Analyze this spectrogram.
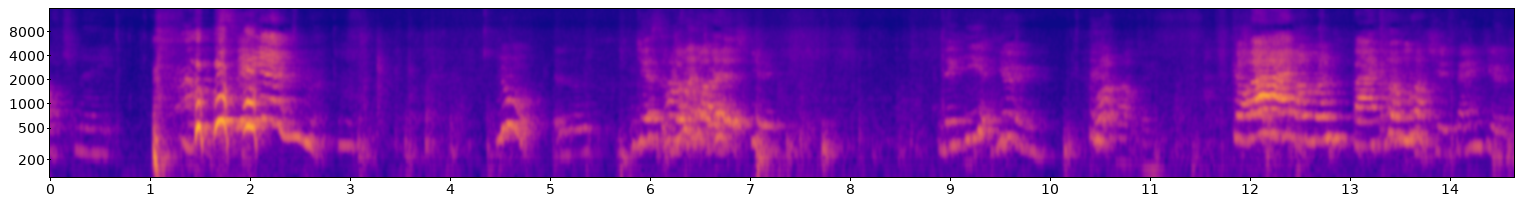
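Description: Children shriek and giggle excitedly.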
